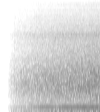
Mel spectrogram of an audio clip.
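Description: Steady background noise with a low, steady hum. It fades in just after the start and grows slowly louder.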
